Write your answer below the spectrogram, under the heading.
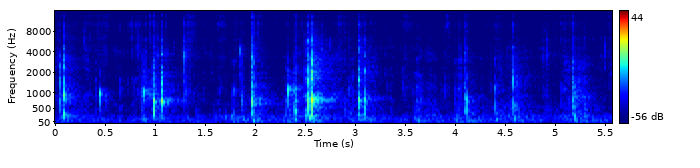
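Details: First raw ostrich paw for Oliang the Pit Bull, eaten indoors: crisp bone-cracking bites, one loud central crunch, separated by brief wet pauses.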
